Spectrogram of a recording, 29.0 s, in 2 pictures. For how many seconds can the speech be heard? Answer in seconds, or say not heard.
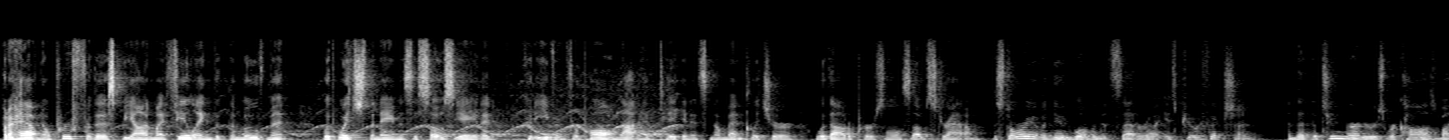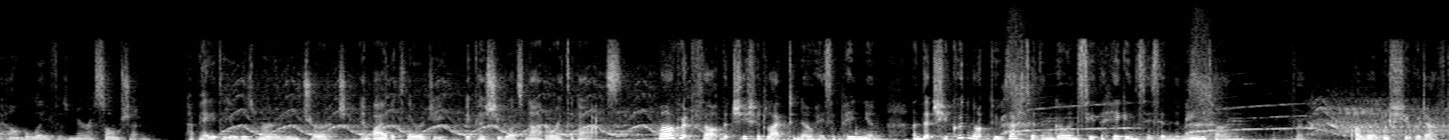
29 s.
